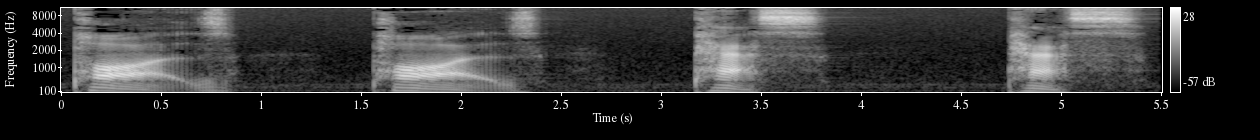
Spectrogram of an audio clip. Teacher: at the beginning of a word, the air really comes out · Term: P sound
